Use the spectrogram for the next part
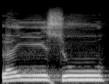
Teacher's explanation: su duma diikuti waw sukun 2 harokat mad tabi'i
